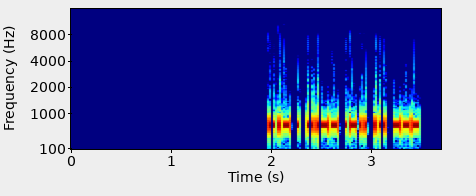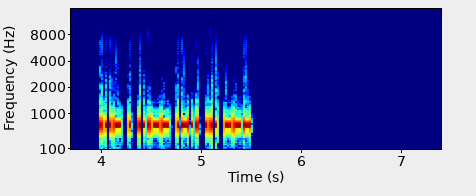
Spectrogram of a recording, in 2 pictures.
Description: Morse code, heard as a keyed tone, about 53 wpm, 700 Hz. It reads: VE3LSO VE3LSO
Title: DXCC-100 Call Signs - 6 Characters - Repeated 2x - 50wpm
